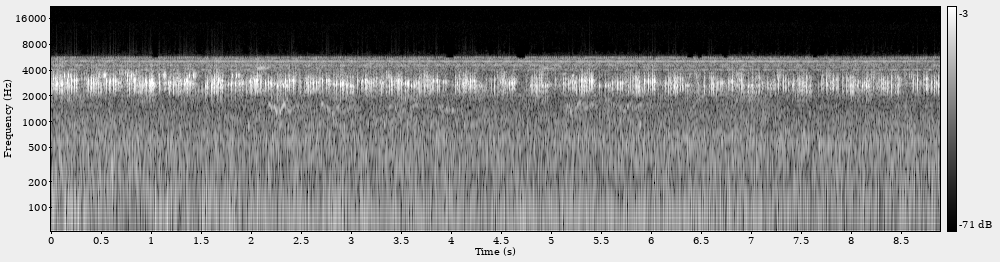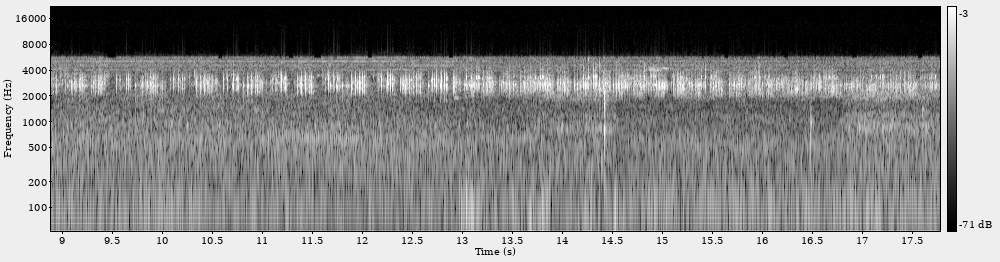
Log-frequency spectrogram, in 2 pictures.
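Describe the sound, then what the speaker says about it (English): Frogs and insects calling in a swamp, a continuous high, rapidly pulsing chorus with scattered croaks, steady and moderately faint with no voices over it. "Let's listen to them, the frogs."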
